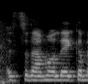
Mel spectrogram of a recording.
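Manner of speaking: normal talking voice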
